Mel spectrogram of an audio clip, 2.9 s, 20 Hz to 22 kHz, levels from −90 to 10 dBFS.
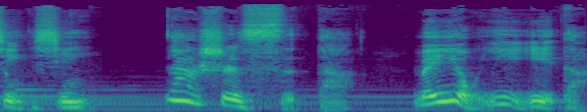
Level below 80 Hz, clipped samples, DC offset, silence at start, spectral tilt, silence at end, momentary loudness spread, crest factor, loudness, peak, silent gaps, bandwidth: -62 dBFS; under 0.1%; under 0.1%; 0 s; -2.5 dB/octave; 0 s; 17 LU; 18 dB; -19 LUFS; -2 dBFS; none; 19 kHz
